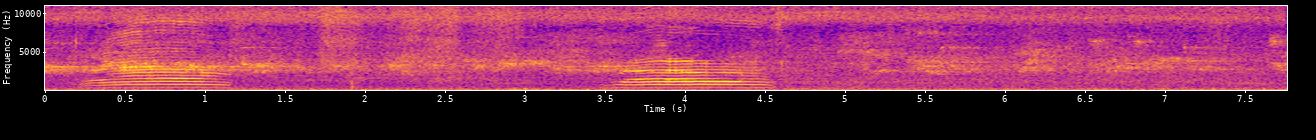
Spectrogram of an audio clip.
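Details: Domestic cat with blue eyes giving two drawn-out meows, each just under a second long and spaced about three seconds apart, with clear stacked harmonics over a low background rumble.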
